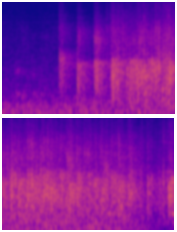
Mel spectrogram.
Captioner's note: crowd applauding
